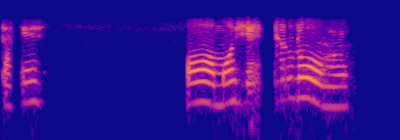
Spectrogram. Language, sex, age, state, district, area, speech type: Assamese, female, 30-45, Assam, Sivasagar, rural, conversation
